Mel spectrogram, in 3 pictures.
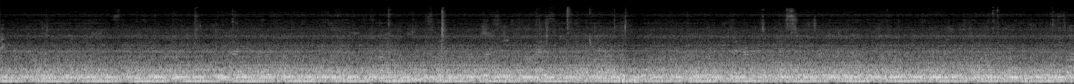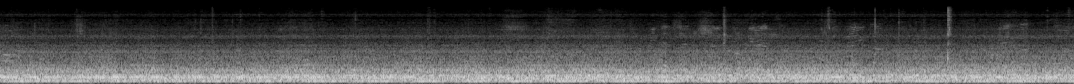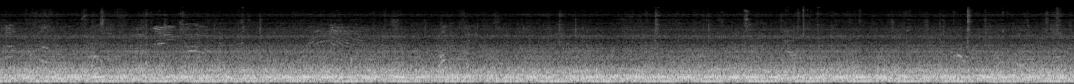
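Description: Airliner cabin noise as the aircraft taxis slowly to the gate with its engines near idle: a steady, even drone with a low hum.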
